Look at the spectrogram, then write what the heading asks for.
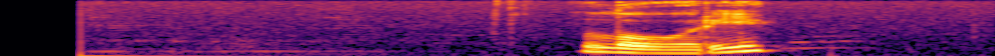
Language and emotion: Russian, neutral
